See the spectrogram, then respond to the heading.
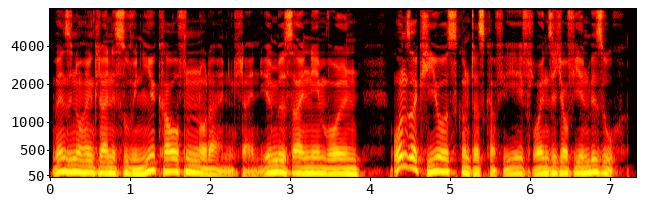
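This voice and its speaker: A formal grandfather tour guide acted out by a male reader speaks in a very mellow, dark voice. He delivers his courteous, rehearsed patter as in an audiobook story. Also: deep voice, animated, moderate pace. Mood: polite, formal. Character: grandfather tour guide politely closing a castle tour.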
